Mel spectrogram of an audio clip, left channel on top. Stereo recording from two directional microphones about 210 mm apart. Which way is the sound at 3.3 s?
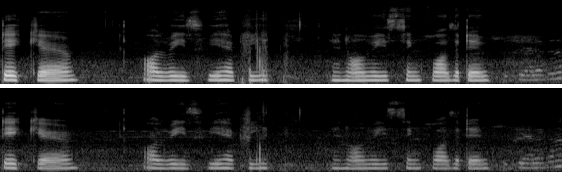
50° left (ahead or behind).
